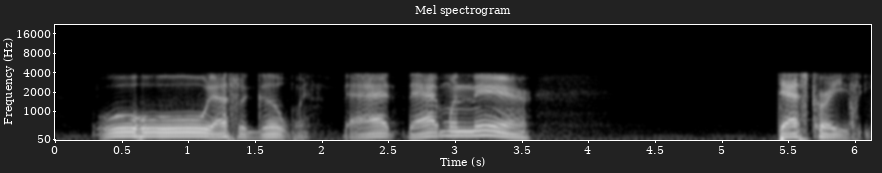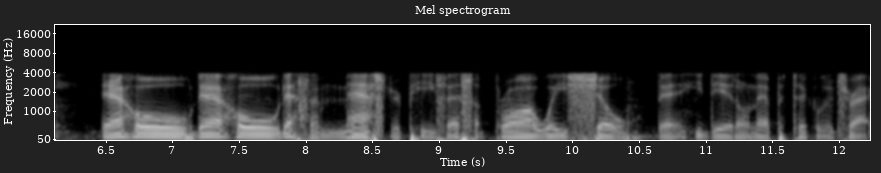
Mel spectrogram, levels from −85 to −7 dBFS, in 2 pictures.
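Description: From start to finish the speech has a gritty, metallic edge on sibilants, with harsh tones that don't belong to the voice, sitting about 20 dB below it, and the spectrum runs right up to a hard edge at 4 kHz. This is aliasing: the rate was cut, which fits a drop to 8 kHz, without first filtering out content above 4 kHz, so those higher frequencies folded back down to wrong, unrelated pitches.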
